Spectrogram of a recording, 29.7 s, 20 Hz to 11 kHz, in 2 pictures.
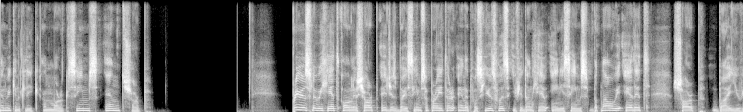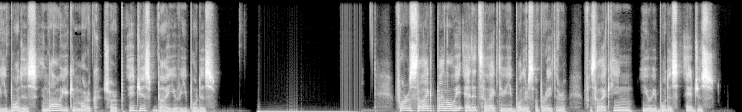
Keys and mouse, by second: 5.1-17.9 drag, 8.7-16.6 right drag, 17.9 alt+middle click, 18.0 alt+click, 18.0 alt+right click, 18.1 alt+middle click, 18.8 alt+click, 18.8 alt+right click, 18.9 alt+middle click, 25.5 middle click, 25.6-27.1 drag, 27.1-29.7 alt+middle drag.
